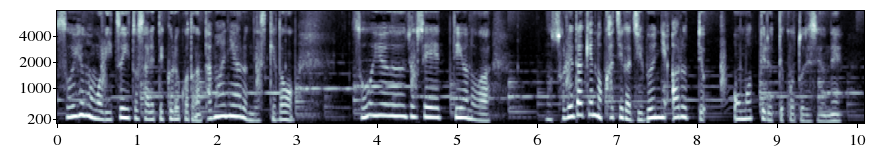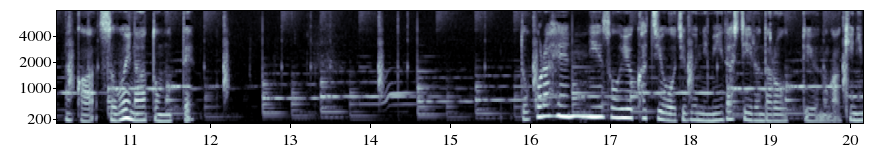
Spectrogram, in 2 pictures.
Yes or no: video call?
no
